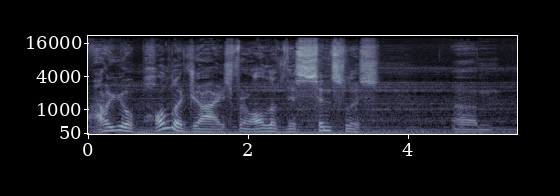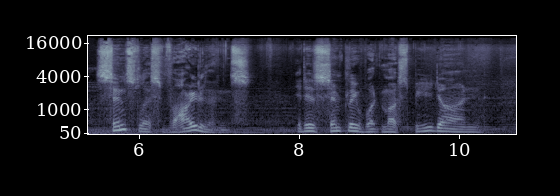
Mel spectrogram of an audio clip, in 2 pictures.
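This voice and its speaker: A put-on character voice with a menacing tone speaks at a very slow pace over clear background noise. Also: man, medium pitch for a man. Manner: apologetic yet menacing.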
